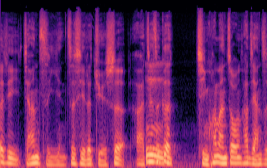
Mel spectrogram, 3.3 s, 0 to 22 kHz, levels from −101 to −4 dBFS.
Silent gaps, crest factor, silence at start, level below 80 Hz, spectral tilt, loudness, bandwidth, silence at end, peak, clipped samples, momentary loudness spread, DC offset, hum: none; 16 dB; 0 s; -48 dBFS; -5.5 dB/octave; -23 LUFS; 17.5 kHz; 0 s; -6 dBFS; under 0.1%; 6 LU; under 0.1%; none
